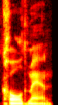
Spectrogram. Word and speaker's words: Cold X-Man: name is cold x-man although the x is silent just pronounced cold man coleman hughes thanks for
